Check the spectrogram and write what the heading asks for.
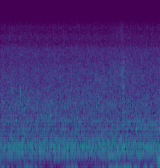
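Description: Creek water running over rocks in a shallow riffle, a steady even rush.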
